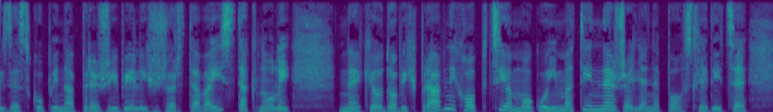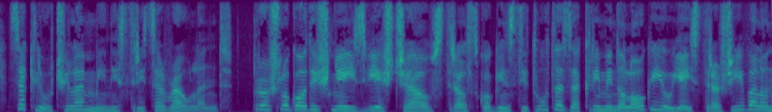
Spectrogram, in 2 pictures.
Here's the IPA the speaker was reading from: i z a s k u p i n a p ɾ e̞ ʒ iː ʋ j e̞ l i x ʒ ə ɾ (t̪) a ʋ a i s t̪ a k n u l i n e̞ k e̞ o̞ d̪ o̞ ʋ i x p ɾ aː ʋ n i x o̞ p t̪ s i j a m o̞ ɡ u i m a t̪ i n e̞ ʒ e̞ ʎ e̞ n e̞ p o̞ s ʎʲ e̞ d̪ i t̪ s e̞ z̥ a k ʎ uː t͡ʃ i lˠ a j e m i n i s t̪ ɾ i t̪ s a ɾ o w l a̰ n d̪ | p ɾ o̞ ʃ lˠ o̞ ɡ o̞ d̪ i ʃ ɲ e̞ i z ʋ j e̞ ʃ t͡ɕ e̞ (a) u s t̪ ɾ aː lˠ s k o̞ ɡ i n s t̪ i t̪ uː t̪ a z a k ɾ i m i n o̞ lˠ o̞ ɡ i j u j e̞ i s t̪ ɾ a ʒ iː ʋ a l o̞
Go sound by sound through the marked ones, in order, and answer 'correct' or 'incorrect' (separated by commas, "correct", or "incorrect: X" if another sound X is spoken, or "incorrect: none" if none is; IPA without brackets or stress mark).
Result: correct, correct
